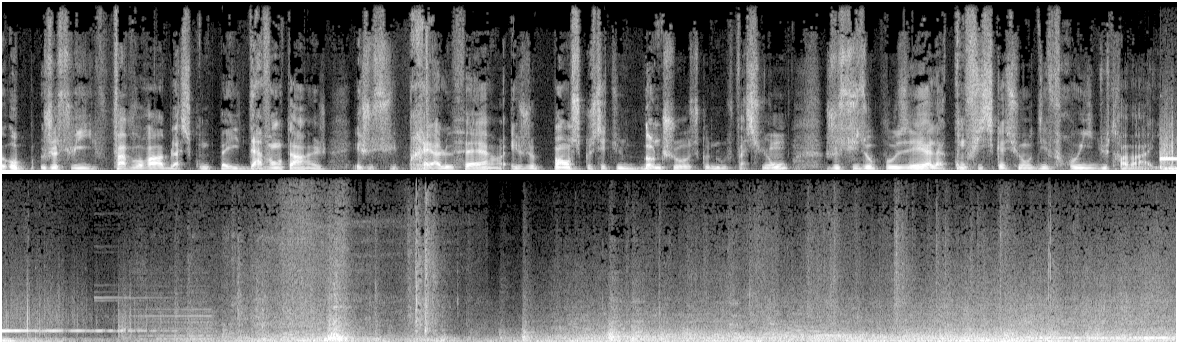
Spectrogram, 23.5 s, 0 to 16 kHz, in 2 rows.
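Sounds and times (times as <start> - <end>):
speech: 0.0 - 12.4
chime-like tones: 11.6 - 14.0
Paris metro train rumbling: 13.6 - 23.4.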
